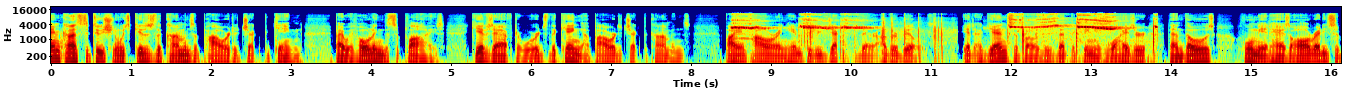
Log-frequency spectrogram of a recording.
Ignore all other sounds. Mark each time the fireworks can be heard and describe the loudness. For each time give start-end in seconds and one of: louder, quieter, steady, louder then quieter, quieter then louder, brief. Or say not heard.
8.5-13.8 quieter then louder.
